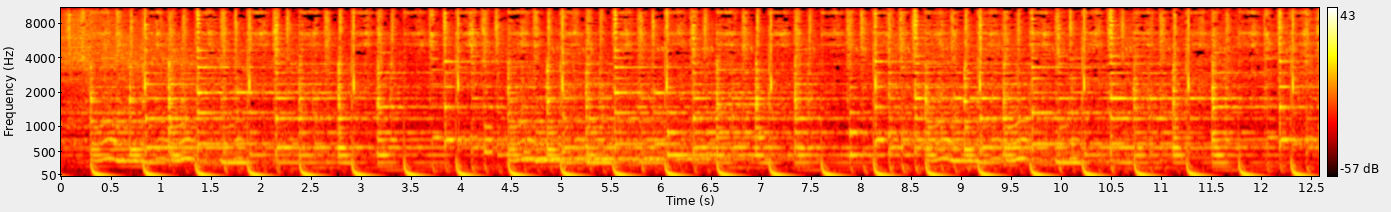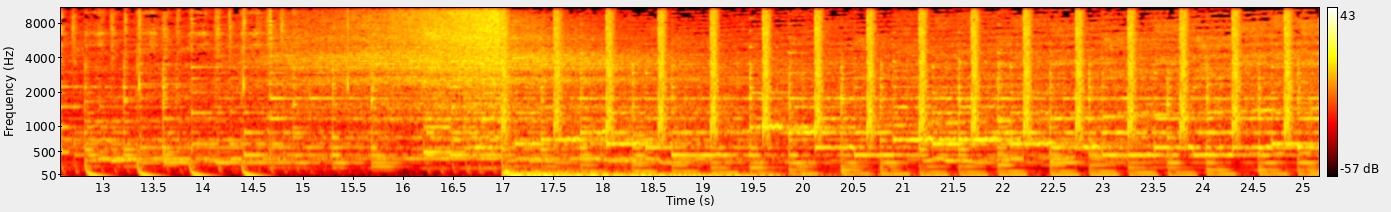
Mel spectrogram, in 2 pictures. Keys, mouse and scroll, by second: 4.4-5.9 drag, 5.9 Tab, 6.3-8.4 right drag, 8.4 middle click, 9.0 click, 9.5-10.0 scroll down 4, 10.0-13.5 middle drag, 13.5 KP_7, 14.1 KP_1, 15.3-15.9 shift+middle drag, 15.9-17.3 scroll up 1, 17.3 shift+a, 19.9-22.8 scroll down 1, 23.5 click.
